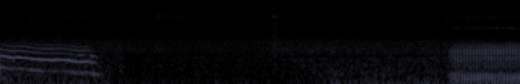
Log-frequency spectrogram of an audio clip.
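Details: Pomeranian named Kuuta sound asleep and snoring: a whistly, slightly falling nasal tone at the start, then a quiet stretch of breathing, and a broad rough snort rising near the end.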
